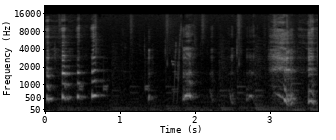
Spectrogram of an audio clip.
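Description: A young woman laughs close to a microphone.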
